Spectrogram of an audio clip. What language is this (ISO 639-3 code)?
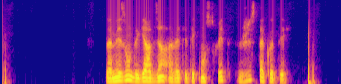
fra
